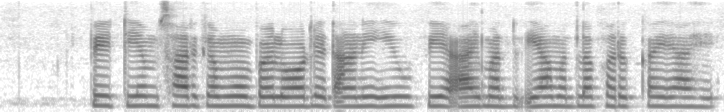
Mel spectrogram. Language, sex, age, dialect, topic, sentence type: Marathi, male, 51-55, Standard Marathi, banking, question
